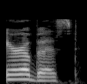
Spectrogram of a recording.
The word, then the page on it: arabist: British English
